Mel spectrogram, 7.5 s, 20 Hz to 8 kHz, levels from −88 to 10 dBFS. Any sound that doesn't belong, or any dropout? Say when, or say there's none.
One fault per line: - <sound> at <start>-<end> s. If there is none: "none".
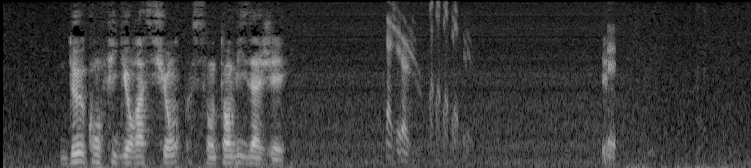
- chirp at 3.9-4.8 s
- laugh at 6.0-6.2 s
